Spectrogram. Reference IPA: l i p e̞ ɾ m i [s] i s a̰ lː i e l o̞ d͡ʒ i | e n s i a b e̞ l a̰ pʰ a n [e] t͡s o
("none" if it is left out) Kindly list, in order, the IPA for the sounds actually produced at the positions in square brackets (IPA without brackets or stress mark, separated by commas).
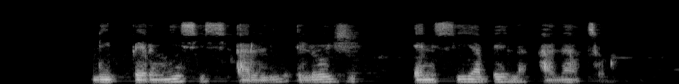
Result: s, a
